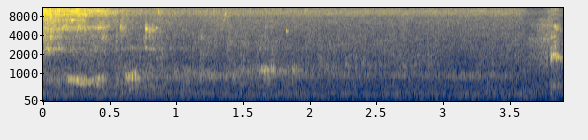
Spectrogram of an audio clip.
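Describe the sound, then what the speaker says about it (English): Water pours faintly into a container to rehydrate dried hash browns, a soft, steady trickling with a few drips, quiet and alone. "let's put some water in here"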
